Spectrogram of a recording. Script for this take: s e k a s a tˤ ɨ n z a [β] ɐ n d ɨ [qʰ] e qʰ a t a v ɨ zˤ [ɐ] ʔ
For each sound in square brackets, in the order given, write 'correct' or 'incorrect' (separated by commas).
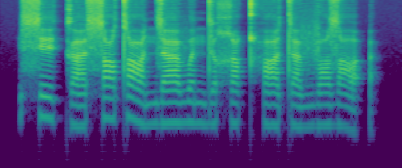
correct, incorrect, incorrect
